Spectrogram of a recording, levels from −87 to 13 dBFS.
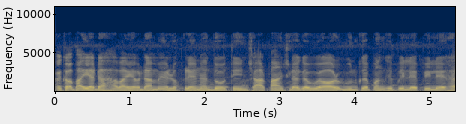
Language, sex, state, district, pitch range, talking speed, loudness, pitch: Hindi, male, Bihar, West Champaran, 125-130 Hz, 225 wpm, -16 LUFS, 130 Hz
